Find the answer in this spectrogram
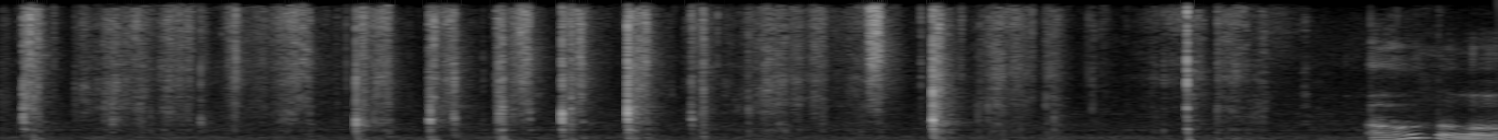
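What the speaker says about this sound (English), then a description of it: "I am shuffling the cards" Tarot cards are shuffled close up in quick, irregular riffles and snaps, with a voice briefly speaking at the very end.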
